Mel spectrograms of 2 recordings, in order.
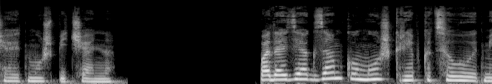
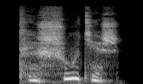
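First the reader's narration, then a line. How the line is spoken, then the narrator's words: Frightened breathy words. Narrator (Russian): выдыхаю испуганно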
